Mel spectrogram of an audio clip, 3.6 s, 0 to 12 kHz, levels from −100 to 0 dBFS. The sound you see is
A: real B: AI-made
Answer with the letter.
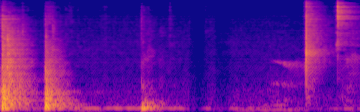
B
